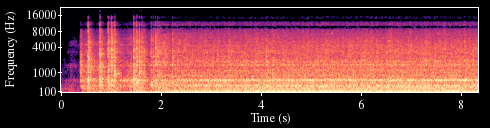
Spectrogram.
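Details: 85-year-old tractor started hot after a new 3D-printed carburettor float and a magneto rebuilt from parts: a few cranking pulls, then it catches and settles into a steady, even low thump with no misses or knocks. It runs sweetly.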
